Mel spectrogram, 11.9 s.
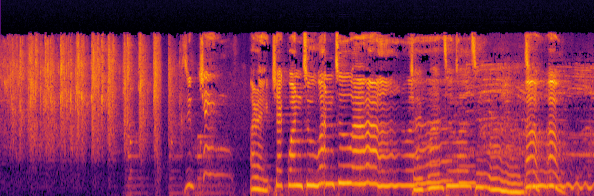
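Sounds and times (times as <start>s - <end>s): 
audience clapping in unison: 0.0s - 3.8s
speech: 3.7s - 11.3s.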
